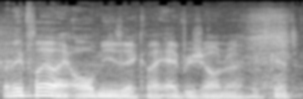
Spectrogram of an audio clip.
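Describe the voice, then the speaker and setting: A man's voice: fairly low pitch, fast talker, noisy background. A man who is a guest on a podcast, chatting casually with a dry, teasing humour. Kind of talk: casual chat.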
